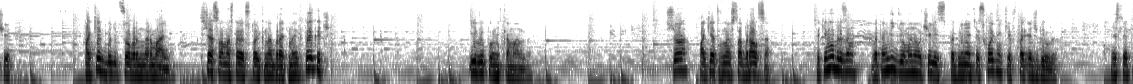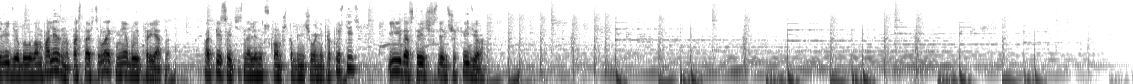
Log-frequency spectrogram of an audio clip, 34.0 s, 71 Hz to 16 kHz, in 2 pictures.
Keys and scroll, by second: 4.6-6.9 typing, 7.0 Return.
